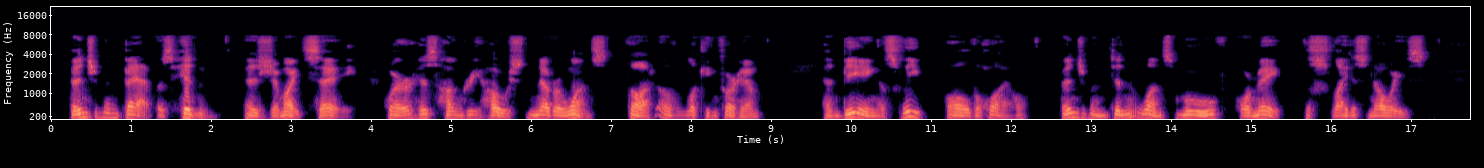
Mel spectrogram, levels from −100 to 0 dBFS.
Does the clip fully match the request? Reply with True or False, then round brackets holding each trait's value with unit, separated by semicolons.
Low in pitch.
True (115 Hz)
